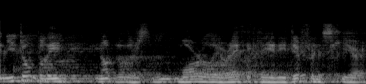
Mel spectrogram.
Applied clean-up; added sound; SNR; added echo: none; none; none; reverberation time 2.5 s.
